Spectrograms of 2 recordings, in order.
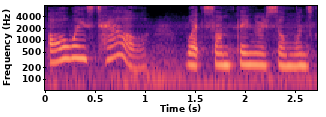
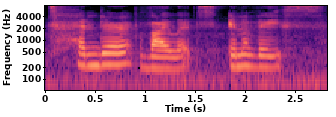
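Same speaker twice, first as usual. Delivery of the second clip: clear, louder storybook reading; story narration; 8 dB louder than usual. Acted. Reading a picture book to young children, lively narration. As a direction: read the rhyme out to the children.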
